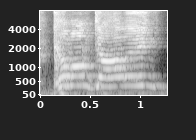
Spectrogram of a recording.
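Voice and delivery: high slow posh cheer; posh mother cheering from the touchline; posh mum voice. Retold or imitated. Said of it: "the posh voice".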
